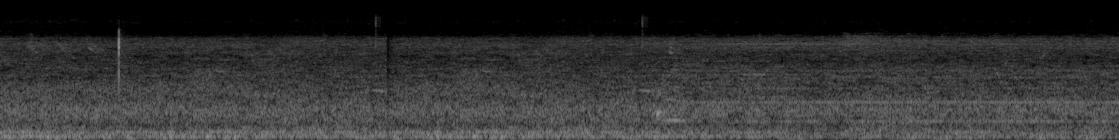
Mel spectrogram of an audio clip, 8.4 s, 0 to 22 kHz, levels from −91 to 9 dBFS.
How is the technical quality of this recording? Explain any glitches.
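The recording has one glitch: a stream segment repeated. From 2.89 s to 4.89 s, two seconds of audio play a second time. The player queued the same chunk twice. There is a small blip at the jump back, then the passage repeats.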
